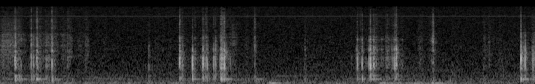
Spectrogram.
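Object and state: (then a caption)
Floral foam block. Fingertips press and poke dimples into the top of a large, solid rectangular block of green Oasis floral foam resting on a black table. Short, dry, crunchy crackles come in quick bursts, each dying away almost at once, with quiet pauses between the groups.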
